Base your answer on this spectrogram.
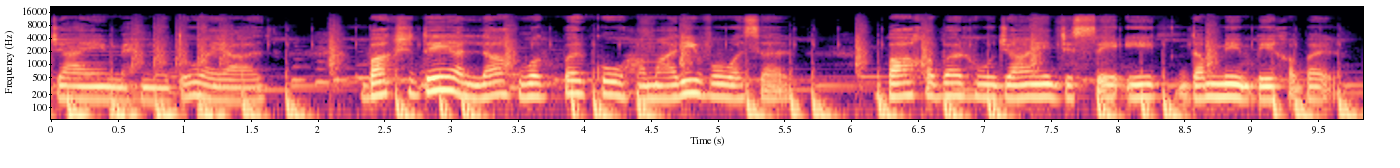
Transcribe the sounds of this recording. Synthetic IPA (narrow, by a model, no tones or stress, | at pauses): d͡ʒaːẽmɛɦmuːt̪oɐjaːz | bɐxʃd̪eːɐlːaːɦʊɐk̚bəɾkohɐmaːɾiʋoɐsə̰ɾ | baːxɐbəɾɦod͡ʒaːẽd͡ʒɪsːeʔeːkd̪ɐmːẽbeːxɐ̰bəɾ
